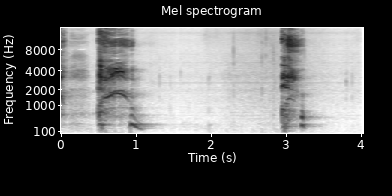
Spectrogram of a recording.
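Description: A woman coughing. One cough comes about half a second in and another comes about three seconds in, with quiet between them.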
